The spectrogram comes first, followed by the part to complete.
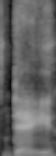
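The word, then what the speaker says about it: Dae: But yeah, Day so, is spelled D-A-E. I don't know if I'm saying it right, but I think it's Day.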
